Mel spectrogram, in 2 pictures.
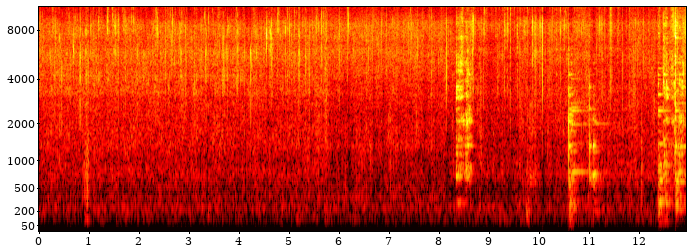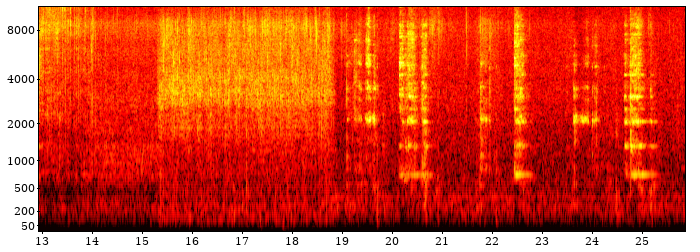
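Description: Puffball mushroom slices sizzling steadily in butter and avocado oil in a cast-iron skillet, with a metal spatula scraping and knocking against the pan as the pieces are turned. The sizzle grows louder a little past the middle. In the last few seconds there are short ringing clinks of the spatula on a ceramic plate.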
